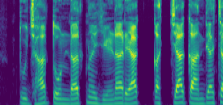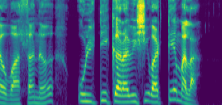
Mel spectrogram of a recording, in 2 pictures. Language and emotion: Marathi, disgusted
